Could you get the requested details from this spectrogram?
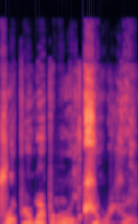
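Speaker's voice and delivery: low, disguised voice-changer sound, masked. Retelling getting really close to someone's ear, voice-changer voice. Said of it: "in my best like voice mod changer v- thing I could do".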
